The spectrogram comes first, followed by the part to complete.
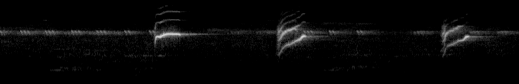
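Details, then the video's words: Canary singing as a lure to teach young birds to sing: three sharp rising whistled notes over a thin steady high tone, spaced about a second apart. "Kenari Gacor Panjang Cuit Cuit emosi, Pancingan Kenari paud belajar bunyi"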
